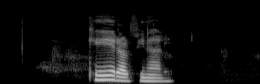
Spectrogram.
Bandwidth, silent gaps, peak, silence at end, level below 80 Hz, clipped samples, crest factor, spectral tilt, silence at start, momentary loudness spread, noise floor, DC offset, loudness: 11 kHz; none; -4 dBFS; 0.9 s; -74 dBFS; under 0.1%; 20 dB; -6.5 dB/octave; 0.9 s; 10 LU; -66 dBFS; under 0.1%; -21 LUFS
